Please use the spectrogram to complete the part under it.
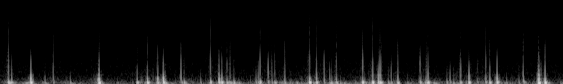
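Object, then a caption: Polyurethane foam toast-shaped squishy. Long nails and fingertips squeeze and scratch a small, soft, solid brown toast-shaped polyurethane foam chocolate toast squishy resting between two microphones. The result is a quick, irregular run of deep, muffled thumps and soft rubbing, with faint bright nail ticks on top and almost no ring after each touch.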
